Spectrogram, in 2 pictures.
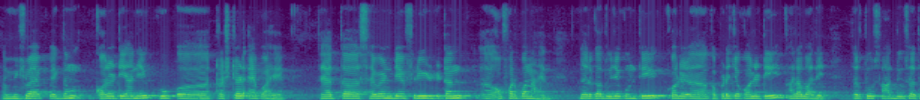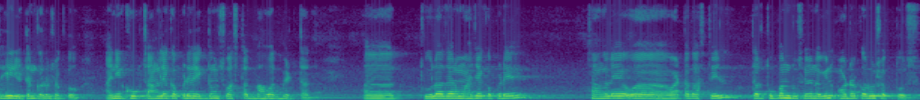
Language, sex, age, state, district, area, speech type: Marathi, male, 18-30, Maharashtra, Ratnagiri, urban, spontaneous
